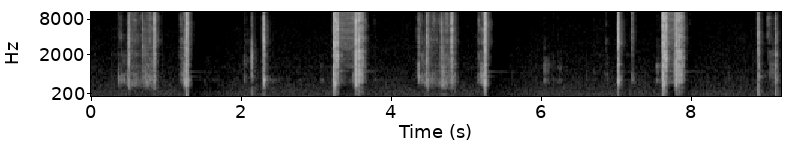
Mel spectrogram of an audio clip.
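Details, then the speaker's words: Asahi Pentax Spotmatic SP M42 film camera, serial 2483987, shutter test: crisp, snappy clicks one after another with clean, consistent timing, no drag or sticking; shutter sounds good. "that sounded pretty good to me"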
